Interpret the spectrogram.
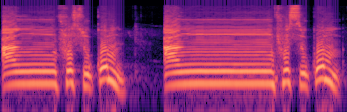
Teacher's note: তো দেখেন, হামজা নুন জবর আন ফা পেশফু আনফু, কিন্তু এখানে আনফু হবে না, হবে কি আংফু, ইকফা গুন্না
